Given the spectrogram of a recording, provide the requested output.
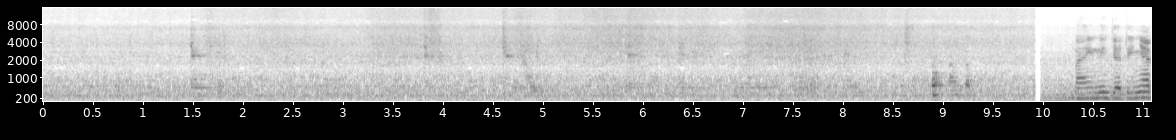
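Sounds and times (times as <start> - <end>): stir-fry sizzling in a wok: 0.0 - 10.0
spatula scraping a wok: 3.4 - 9.1.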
